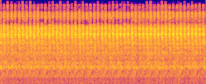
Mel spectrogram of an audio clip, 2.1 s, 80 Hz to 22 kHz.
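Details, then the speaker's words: Ford Ranger 3.0 Power Stroke diesel idling with a fast, even tapping over the clatter; intermittent engine knock appearing only when steering hard or parking, then stopping, source unknown. "ese golpeteo en el motor que no sabía de dónde venía y me lo hacía a veces, solamente cuando doblaba mucho la dirección o estacionaba, lo hacía regulando y después solamente lo dejaba de hacer."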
